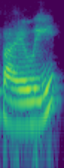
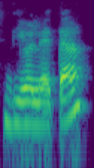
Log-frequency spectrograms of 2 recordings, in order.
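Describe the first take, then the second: First: The name is said with an English accent. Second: The name is said with a Spanish accent. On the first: "I'm gonna try to say it in English" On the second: "I want to say your this name in Spanish"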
